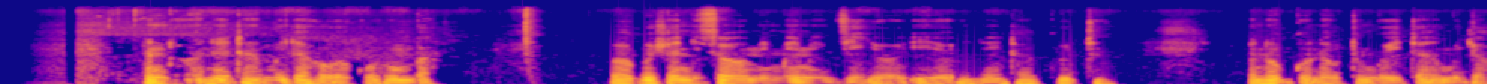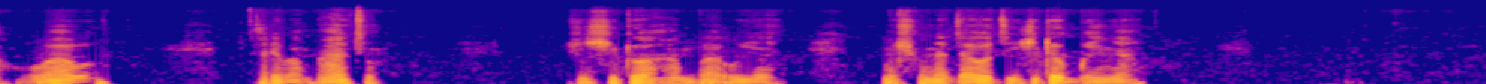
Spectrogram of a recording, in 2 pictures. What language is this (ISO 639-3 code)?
ndc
